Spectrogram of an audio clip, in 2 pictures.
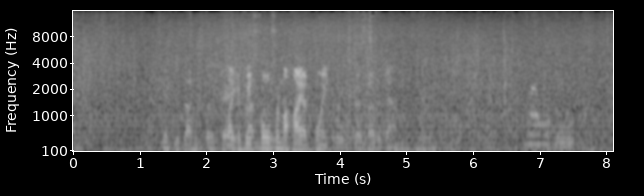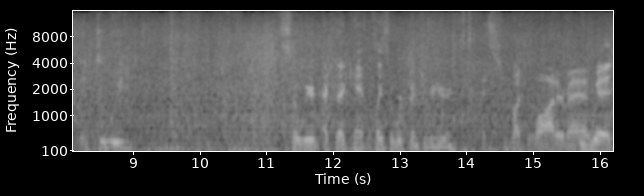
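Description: Water splashes as a swimmer paddles.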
